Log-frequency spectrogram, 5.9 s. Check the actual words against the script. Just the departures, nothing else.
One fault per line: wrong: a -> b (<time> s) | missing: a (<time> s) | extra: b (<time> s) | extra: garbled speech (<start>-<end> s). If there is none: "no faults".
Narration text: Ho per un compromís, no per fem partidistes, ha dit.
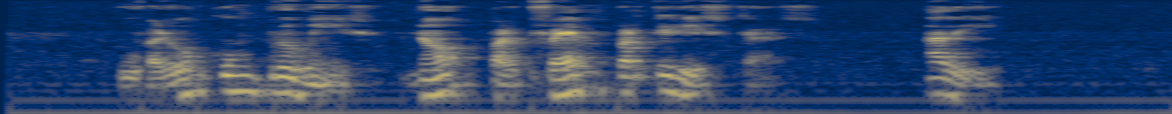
no faults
